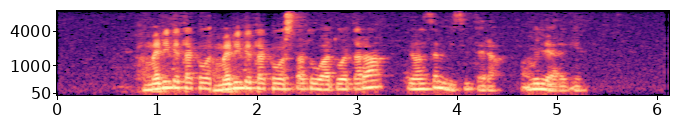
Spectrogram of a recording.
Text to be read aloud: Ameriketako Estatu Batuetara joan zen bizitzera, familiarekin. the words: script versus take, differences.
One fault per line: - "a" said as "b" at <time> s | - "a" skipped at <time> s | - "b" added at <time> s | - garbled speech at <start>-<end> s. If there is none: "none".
- "ameriketako" added at 1.6 s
